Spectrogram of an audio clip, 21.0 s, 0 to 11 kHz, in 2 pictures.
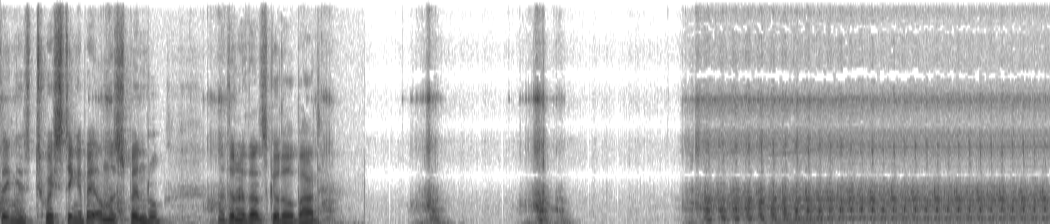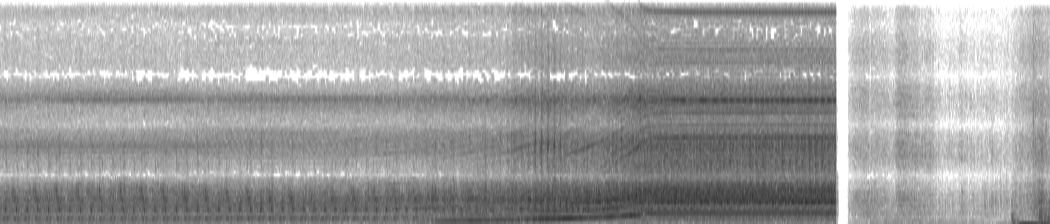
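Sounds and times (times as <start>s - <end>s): electric motor whine pulsing: 7.0s - 18.9s.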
